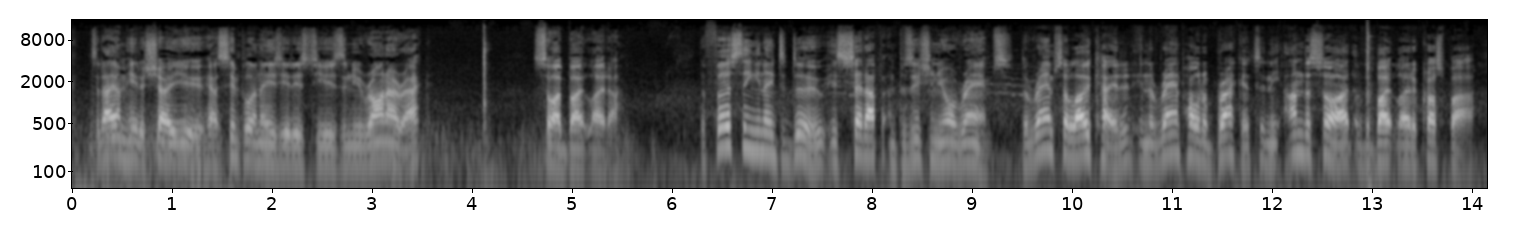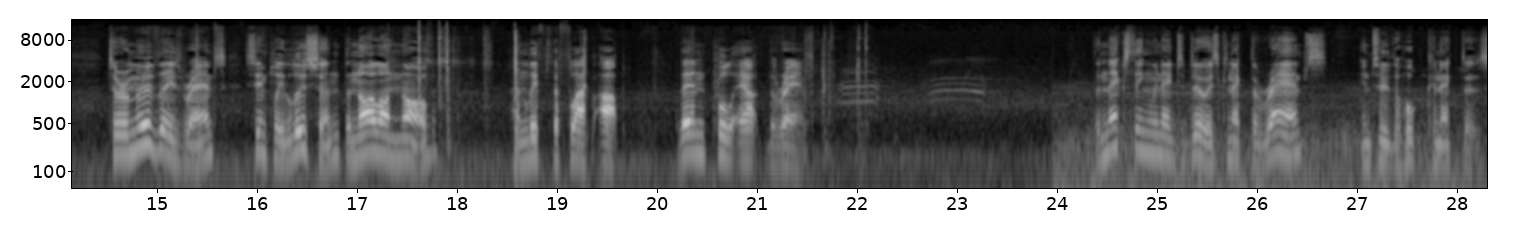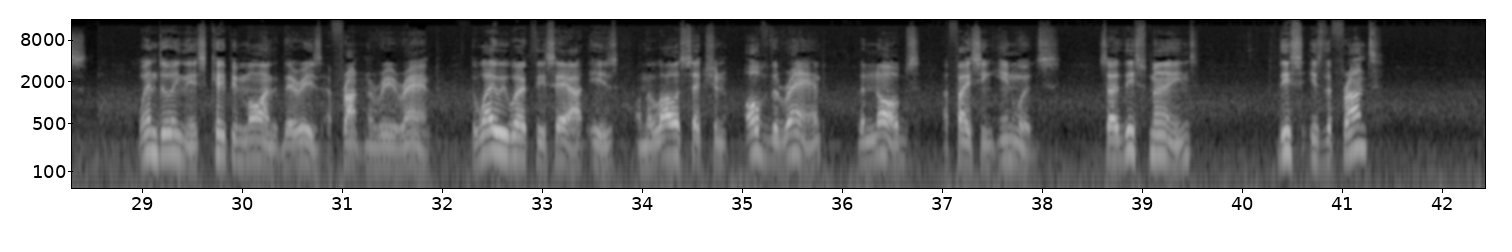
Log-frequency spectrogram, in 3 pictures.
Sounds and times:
Speech: 0.2s - 3.5s, 4.6s - 5.5s, 6.3s - 17.8s, 18.5s - 21.6s, 24.4s - 39.6s, 40.4s - 41.4s.

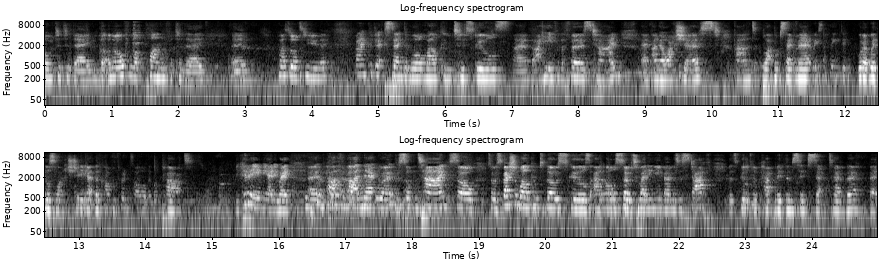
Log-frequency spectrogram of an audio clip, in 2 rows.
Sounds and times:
Speech: 0.0s - 14.8s, 15.4s - 24.9s.

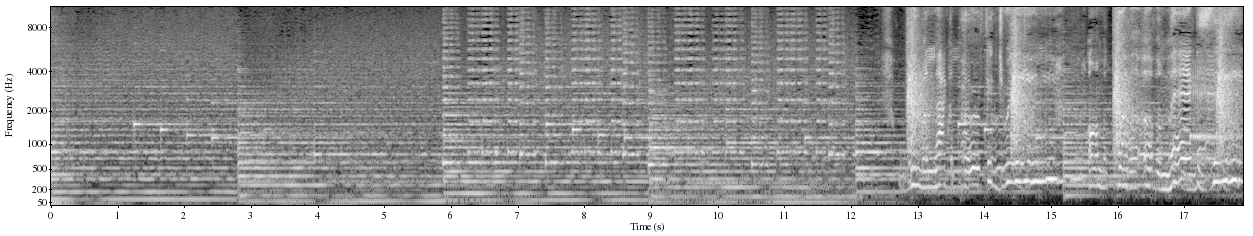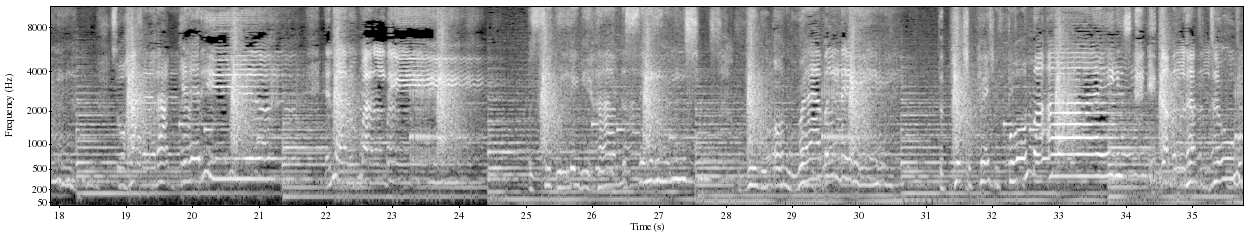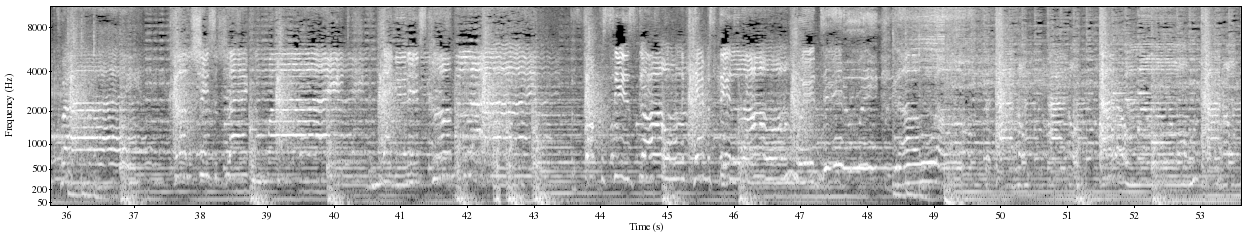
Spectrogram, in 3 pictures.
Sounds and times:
Background music: 0.0s - 53.6s
Soul music: 0.0s - 53.6s.

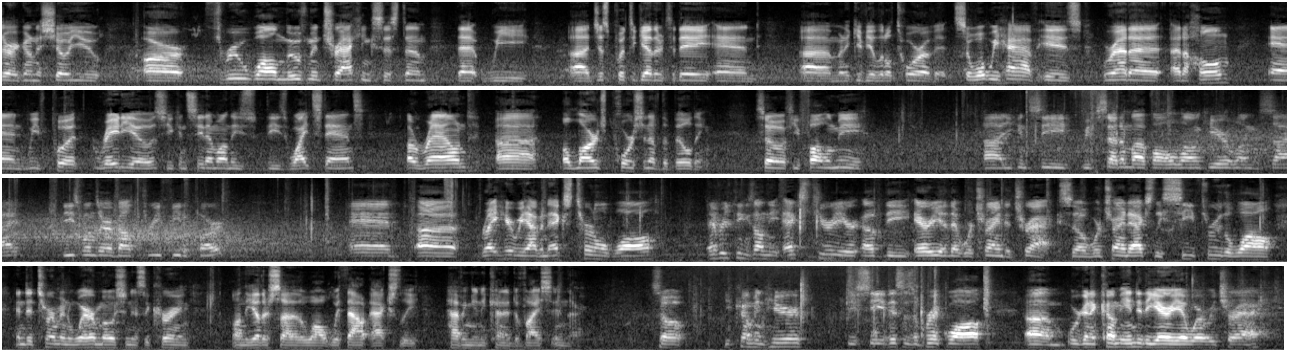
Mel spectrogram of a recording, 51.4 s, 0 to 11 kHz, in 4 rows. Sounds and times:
Speech: 0.0s - 21.5s, 22.7s - 28.0s, 29.2s - 44.4s, 45.0s - 51.3s.

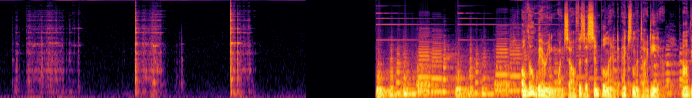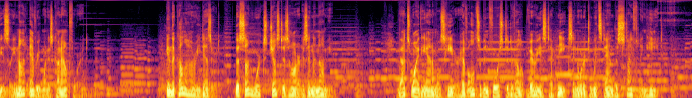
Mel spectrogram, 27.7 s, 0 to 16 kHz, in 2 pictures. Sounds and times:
Music: 7.5s - 27.6s.

